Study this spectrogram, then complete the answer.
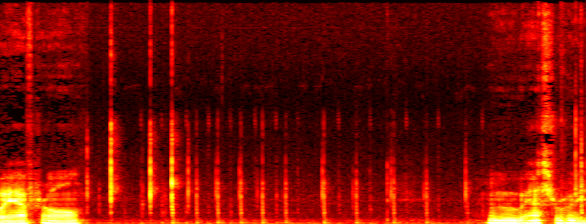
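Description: Small plastic buttons on a handheld game console click in quick succession.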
